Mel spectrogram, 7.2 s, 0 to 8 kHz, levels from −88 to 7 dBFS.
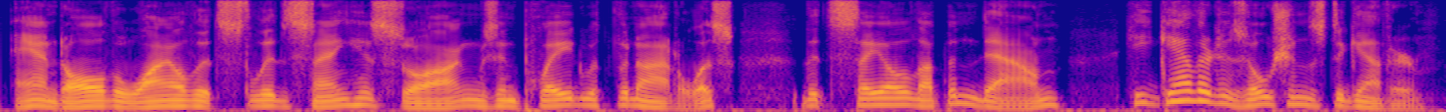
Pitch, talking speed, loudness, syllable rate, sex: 110 Hz, 200 wpm, -17 LUFS, 5.2 syllables/s, male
